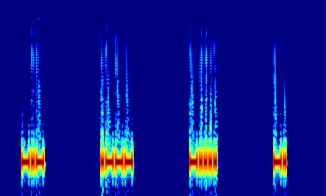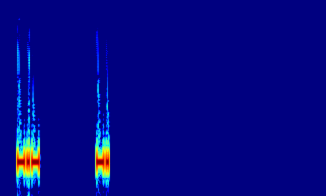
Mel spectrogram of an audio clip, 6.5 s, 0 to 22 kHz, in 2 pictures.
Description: Morse code, heard as a keyed tone, about 49 wpm, spaced as for 14 wpm, 690 Hz. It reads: KJ6NKN
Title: USA Call Signs - 6 Characters - 8x Character Spacing - 50wpm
